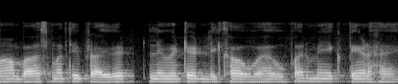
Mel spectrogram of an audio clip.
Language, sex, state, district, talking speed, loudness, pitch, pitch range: Hindi, male, Bihar, Jahanabad, 180 wpm, -15 LUFS, 130 Hz, 125-135 Hz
